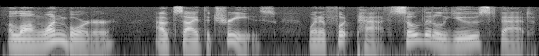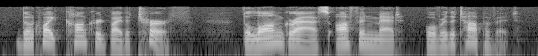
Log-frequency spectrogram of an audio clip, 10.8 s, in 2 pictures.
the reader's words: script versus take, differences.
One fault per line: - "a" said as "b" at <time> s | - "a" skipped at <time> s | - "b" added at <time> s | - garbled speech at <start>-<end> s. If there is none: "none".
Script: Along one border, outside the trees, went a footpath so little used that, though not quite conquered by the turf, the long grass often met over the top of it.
- "not" skipped at 5.7 s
